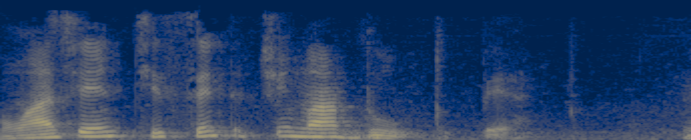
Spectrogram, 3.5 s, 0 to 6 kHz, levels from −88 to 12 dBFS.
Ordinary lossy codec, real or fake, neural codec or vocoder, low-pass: AAC, 24 kbps; fake; codec, 24 kHz, 0.9 kbps, WavTokenizer, medium speech release version 2; 5.4 kHz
